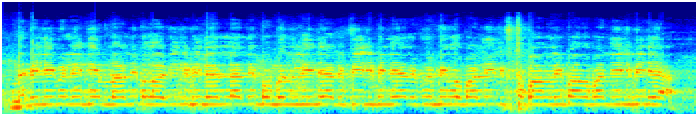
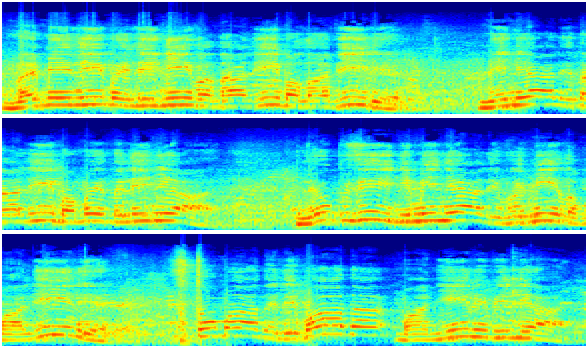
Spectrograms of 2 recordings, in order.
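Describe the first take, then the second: First: Rapid-fire tongue twister; said really fast. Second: Slow careful tongue twister; said slowly. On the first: Teacher showing students the tongue twister at full speed. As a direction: rattle it off as fast as you can. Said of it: "I'm going to say this tongue twister really fast". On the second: Teacher demonstrating a tongue twister slowly first. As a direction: take each word slowly and clearly. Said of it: "I am going to say it slowly first". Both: Shown as a demonstration.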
